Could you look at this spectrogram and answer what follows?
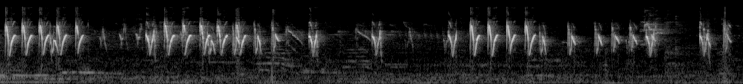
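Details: Bar-winged prinia, or ciblek, in loud provoking song: rapid series of sharp high repeated notes in several bursts, with a few rising squeaky chirps between.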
